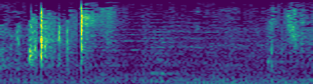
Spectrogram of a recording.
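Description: A sketchbook page turned by hand: a brief crisp paper rustle in the first second, over faint background music.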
